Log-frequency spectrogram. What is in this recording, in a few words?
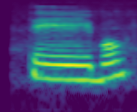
"teebo", moore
